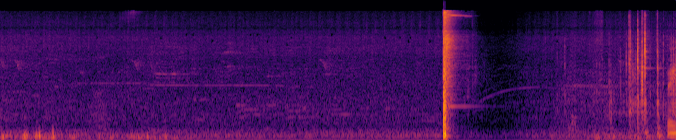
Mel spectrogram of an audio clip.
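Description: A single sharp crack from an Avenger Bullpup air rifle firing a pellet, loud and close, followed by a brief quiet, with faint background noise and rustling before and after.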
